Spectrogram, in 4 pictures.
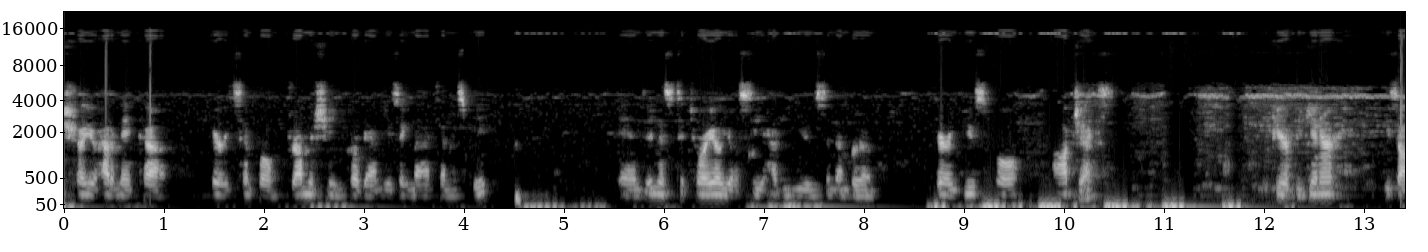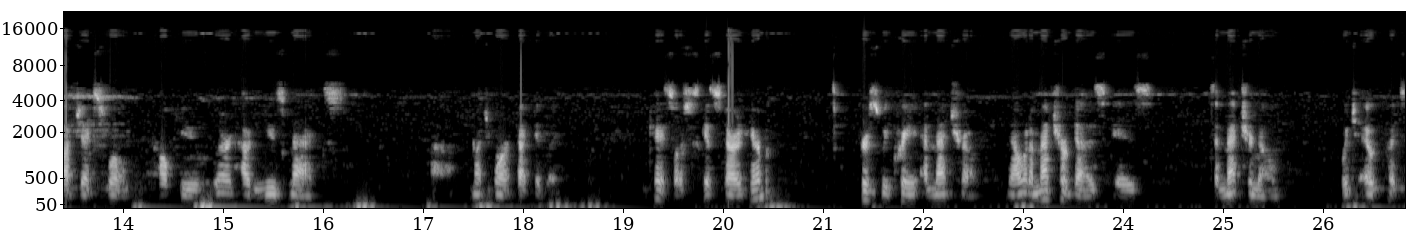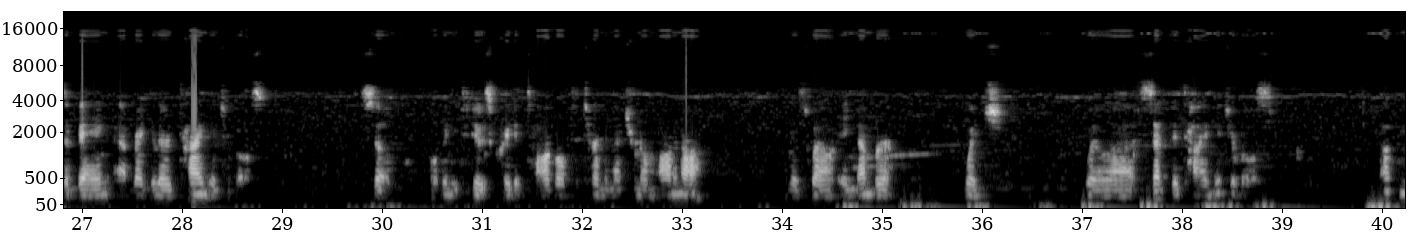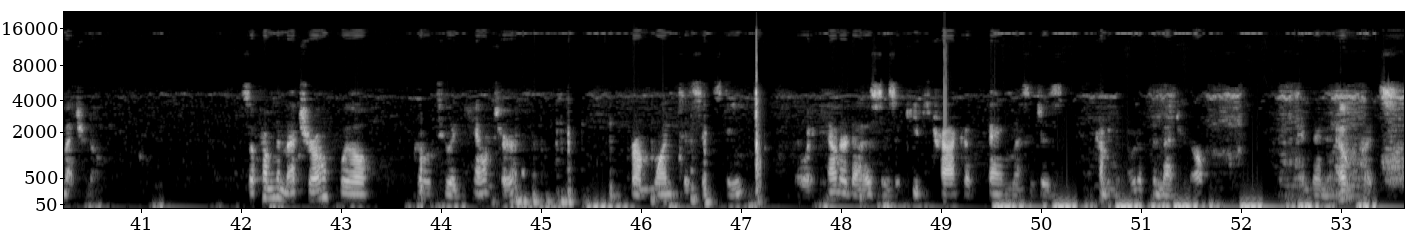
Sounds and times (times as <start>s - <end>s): Narration, monologue: 0.0s - 53.6s
Drum machine: 4.5s - 5.0s, 44.5s - 47.2s.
